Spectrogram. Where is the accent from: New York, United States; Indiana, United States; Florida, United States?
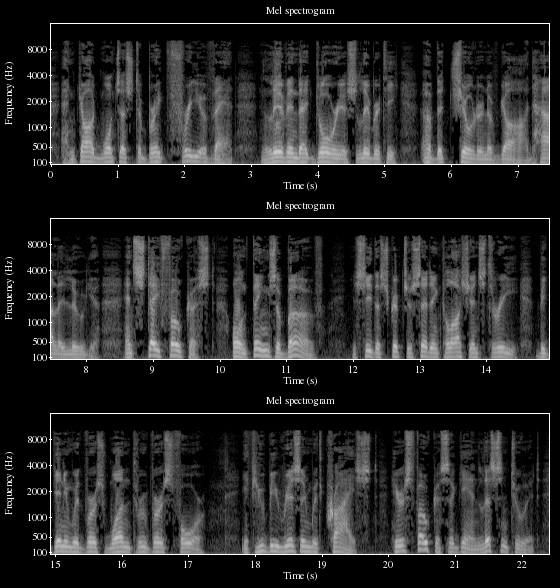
Florida, United States; Tampa; I'm from Tampa, Florida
